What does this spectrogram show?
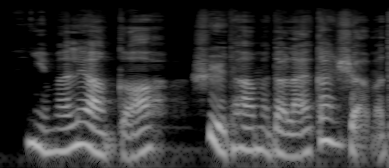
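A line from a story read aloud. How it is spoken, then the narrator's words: Tired, breathless, in English. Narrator (Chinese): 白人女子可能是骂累了，停下来喘了几口气，用英语问道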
